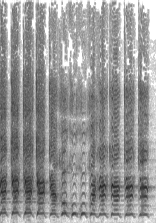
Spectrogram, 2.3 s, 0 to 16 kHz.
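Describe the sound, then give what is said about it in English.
Noni Hazelhurst imitates a kookaburra's laughing call on Joy 94.9 community radio in Melbourne, Australia: a rapid, rhythmic run of about a dozen loud, harmonic hoots lasting a couple of seconds, unaccompanied by talk. “Noni Hazelhurst, top bird and a kookaburra.”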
